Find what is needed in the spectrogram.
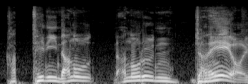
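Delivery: scolding brother. Acted.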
